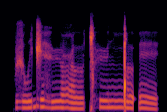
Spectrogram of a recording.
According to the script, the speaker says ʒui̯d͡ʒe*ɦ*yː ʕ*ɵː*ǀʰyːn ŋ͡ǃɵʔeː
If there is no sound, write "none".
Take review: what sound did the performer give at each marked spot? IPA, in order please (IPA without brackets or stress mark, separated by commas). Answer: ɦ, ɵː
